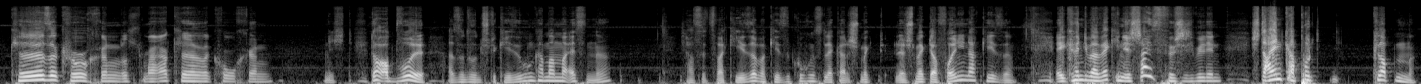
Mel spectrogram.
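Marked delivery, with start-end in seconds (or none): 0.1-2.7 slow savoring. Real, not acted. Musing on cheesecake, drawn-out. 10.5-14.2 loud, higher, fed up with the fish; annoyed yell at fish. Real, not acted. Gamer yelling at in-game fish, annoyed shout.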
